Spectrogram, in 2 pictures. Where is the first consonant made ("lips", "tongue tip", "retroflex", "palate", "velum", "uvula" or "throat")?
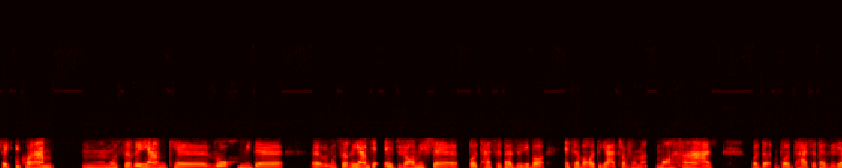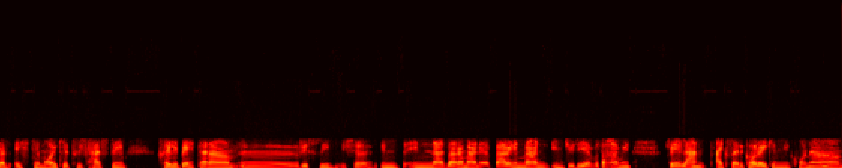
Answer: lips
